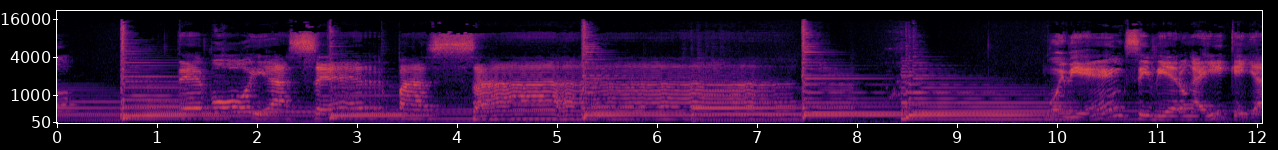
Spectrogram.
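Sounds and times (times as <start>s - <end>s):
classical guitar strumming chords: 0.0s - 12.0s.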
